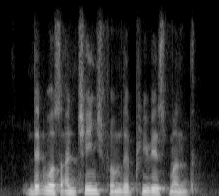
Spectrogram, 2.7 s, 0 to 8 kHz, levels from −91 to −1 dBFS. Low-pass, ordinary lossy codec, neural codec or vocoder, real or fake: 7.2 kHz; Opus, 32 kbps; codec, 16 kHz, 6 kbps, DAC; fake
